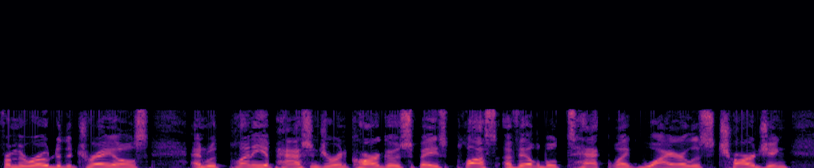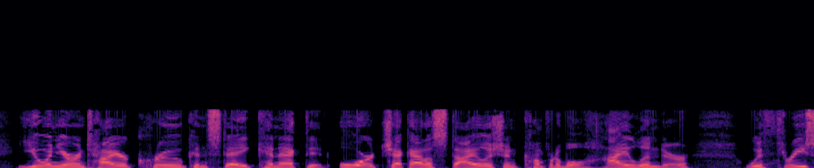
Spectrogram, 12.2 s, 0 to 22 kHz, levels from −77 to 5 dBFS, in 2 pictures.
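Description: Throughout, the speech carries a faint 50 Hz buzz under the signal. The resampler restarted on every 20 ms block, nicking each block edge.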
